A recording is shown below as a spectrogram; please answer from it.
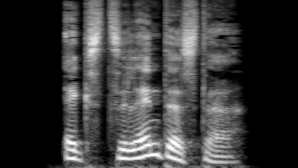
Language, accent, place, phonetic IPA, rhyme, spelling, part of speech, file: German, Germany, Berlin, [ɛkst͡sɛˈlɛntəstə], -ɛntəstə, exzellenteste, adjective, De-exzellenteste.ogg
- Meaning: inflection of exzellent: 1. strong/mixed nominative/accusative feminine singular superlative degree 2. strong nominative/accusative plural superlative degree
